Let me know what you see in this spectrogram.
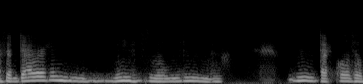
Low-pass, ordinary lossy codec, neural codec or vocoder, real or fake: none; none; codec, 16 kHz, 0.5 kbps, FreqCodec, smaller model; fake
